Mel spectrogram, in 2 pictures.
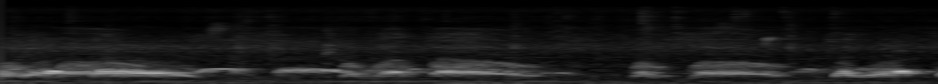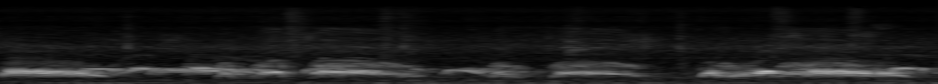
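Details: Malaysian spotted dove, a decoy bird with 'sấm thổ' style calling, repeating loud, low, hollow coos in phrases of several notes with short gaps, the series recurring steadily.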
